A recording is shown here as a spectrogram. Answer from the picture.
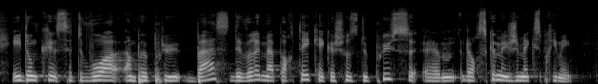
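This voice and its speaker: A woman with an unremarkable speaking voice talks at a fairly slow pace with hardly any pauses, her medium pitch, very even loudness and fairly even intonation holding throughout. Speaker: business executive. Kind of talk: panel discussion.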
